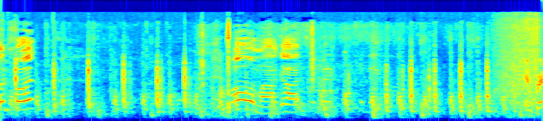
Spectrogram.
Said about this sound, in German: Lautes Klopfen schreckt die Tiere nicht ab.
